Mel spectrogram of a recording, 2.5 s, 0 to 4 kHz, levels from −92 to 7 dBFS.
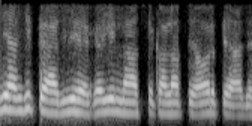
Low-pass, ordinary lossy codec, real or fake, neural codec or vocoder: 3.6 kHz; none; fake; codec, 44.1 kHz, 7.8 kbps, Pupu-Codec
